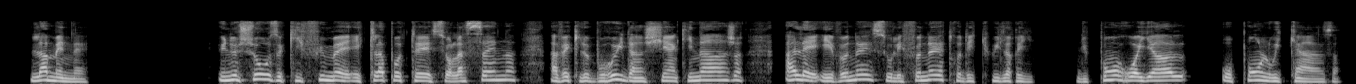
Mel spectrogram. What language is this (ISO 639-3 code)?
fra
